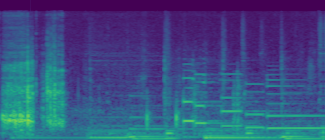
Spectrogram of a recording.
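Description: Background music: plucked-string notes over a steady bass line. In the first second, a brief rasping handling noise as the plastic tofu press is pulled apart.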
